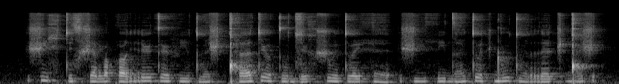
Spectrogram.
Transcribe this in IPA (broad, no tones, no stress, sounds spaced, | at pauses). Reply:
ʃ i x t ʏ sʲ ʃ æ m ʏ qʷ i r ʏ t̪ ø f i tʷ æ̤ ʃ ǃʰ æ t ʏ ʊ̯ t̪ u d͡z ʏ x ʃ u ɪ̯ tʷ æ ɪ̯ h ɛ̤ | ʃ i̤ h i d̪ æ̤ tʷ æ t͡ʃ ɖ u tʷ æ̤ r ɛ t͡ʃ ɡ͡ǃ ɛ̤ ʃ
